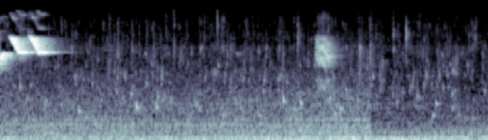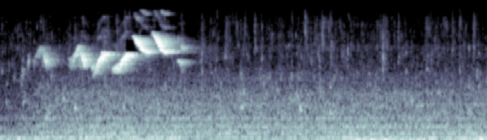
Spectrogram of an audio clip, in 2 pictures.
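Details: Caged-bird stimulation song of a yellow-bellied seedeater: two short bursts of fast, high twittering notes several seconds apart, one faint chip between them, and a gentle hiss throughout.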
